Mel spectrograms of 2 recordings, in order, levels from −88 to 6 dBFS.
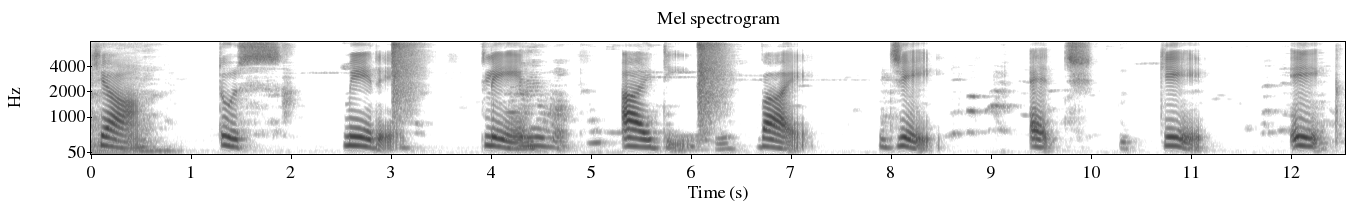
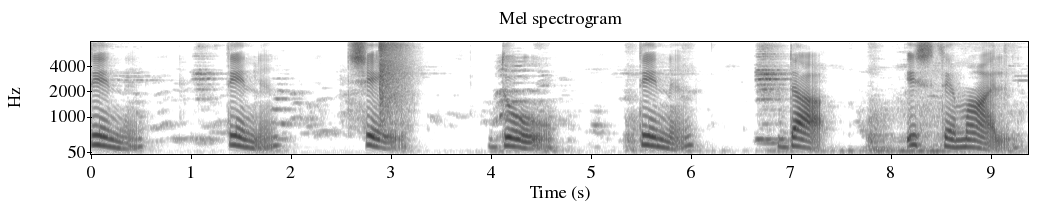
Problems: constant background noise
